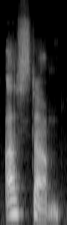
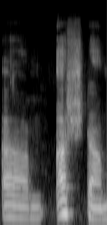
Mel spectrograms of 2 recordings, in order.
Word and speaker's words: ushtum: So the first word was ustum, which when it's spelled out, that's exactly how it sounds. But in Ojibwe, which is our tribe, me and Shayla's, it's ushtum, which means come here.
